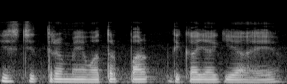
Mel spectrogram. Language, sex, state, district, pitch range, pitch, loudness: Hindi, male, Arunachal Pradesh, Lower Dibang Valley, 115-125 Hz, 115 Hz, -19 LUFS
